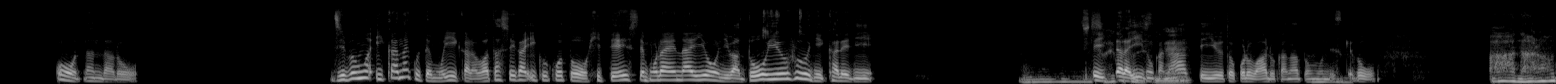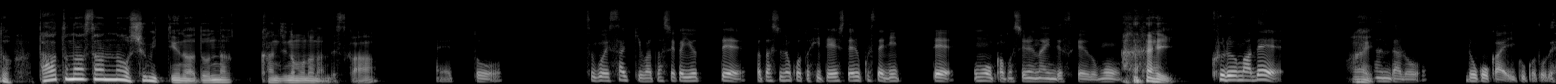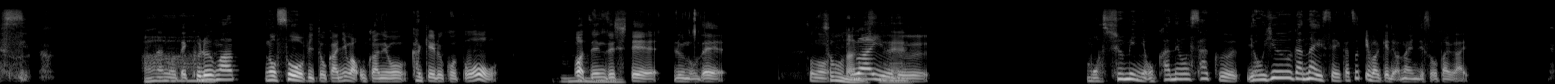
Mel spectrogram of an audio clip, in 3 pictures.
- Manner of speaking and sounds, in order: laughing while speaking: "はい"; chuckle; other background noise
- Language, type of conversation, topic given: Japanese, advice, 恋人に自分の趣味や価値観を受け入れてもらえないとき、どうすればいいですか？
